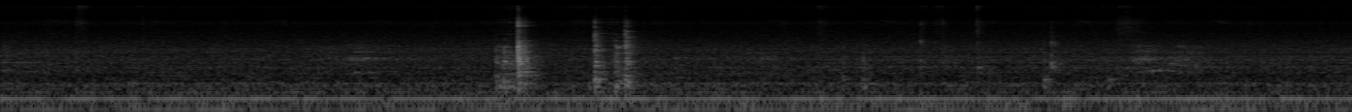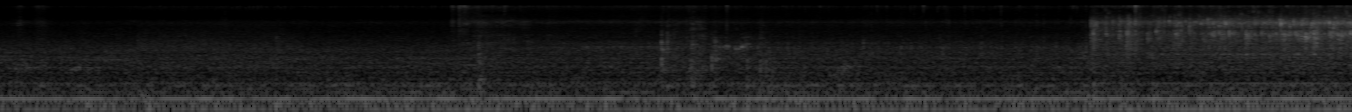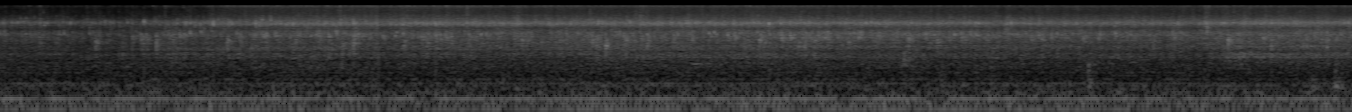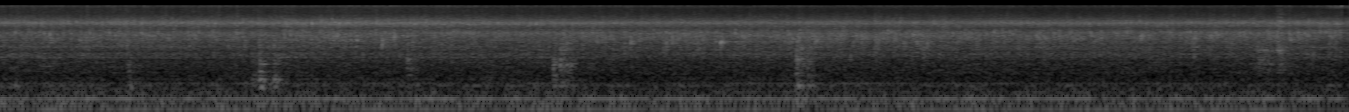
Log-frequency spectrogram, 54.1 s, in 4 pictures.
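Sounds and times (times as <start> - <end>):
oil sizzling in a frying pan: 21.3 - 54.0.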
